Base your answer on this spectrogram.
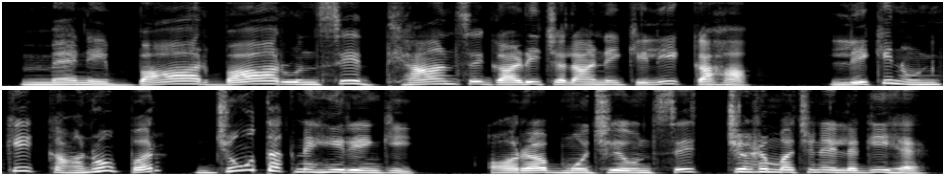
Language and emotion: Hindi, angry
